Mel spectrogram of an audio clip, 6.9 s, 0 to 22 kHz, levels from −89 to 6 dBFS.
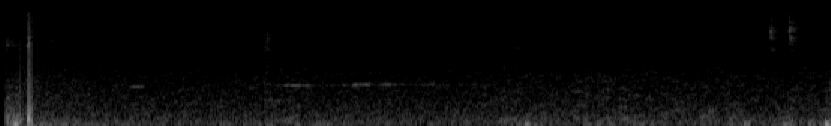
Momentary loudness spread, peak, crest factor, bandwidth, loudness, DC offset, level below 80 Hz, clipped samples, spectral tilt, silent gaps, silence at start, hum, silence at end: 18 LU; -30 dBFS; 28 dB; 15 kHz; -60 LUFS; under 0.1%; -64 dBFS; under 0.1%; -5.5 dB/octave; none; 0.05 s; none; 0 s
